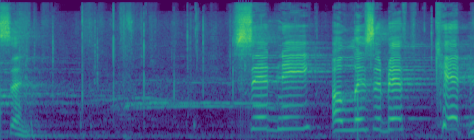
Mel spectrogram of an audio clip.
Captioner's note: audience applauds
